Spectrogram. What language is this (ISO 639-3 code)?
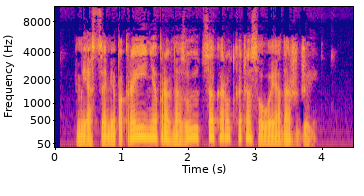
bel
